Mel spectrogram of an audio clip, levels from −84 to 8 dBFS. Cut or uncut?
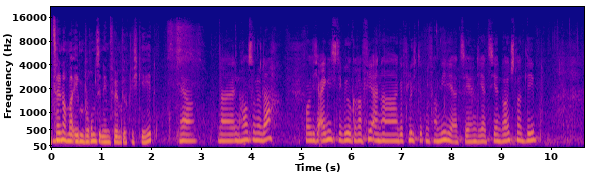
cut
